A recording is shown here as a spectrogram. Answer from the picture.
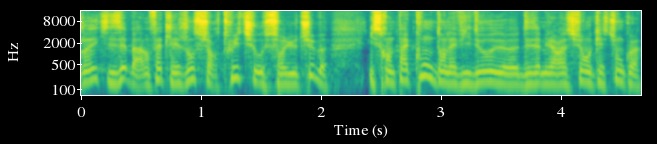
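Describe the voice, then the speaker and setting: At a very fast pace, a man with a fairly high voice speaks in a dark, mellow tone. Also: very even loudness. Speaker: tech podcast host. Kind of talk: casual tech podcast discussion. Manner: halting, many fillers.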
